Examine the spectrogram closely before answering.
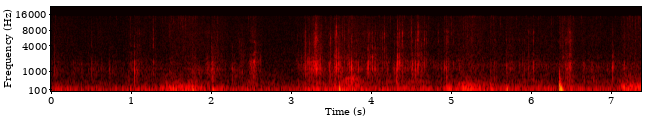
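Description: Scissors snipping along the edge of a plastic courier mailer, with crinkling of the plastic and scattered small clicks, and one sharp knock about six seconds in.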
